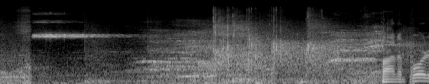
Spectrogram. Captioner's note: whistle blaring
